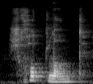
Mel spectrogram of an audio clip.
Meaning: Scotland (a constituent country of the United Kingdom)
- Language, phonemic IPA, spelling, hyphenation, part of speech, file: Dutch, /ˈsxɔt.lɑnt/, Schotland, Schot‧land, proper noun, Nl-Schotland.ogg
